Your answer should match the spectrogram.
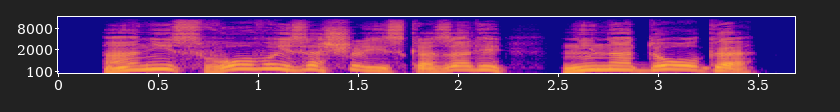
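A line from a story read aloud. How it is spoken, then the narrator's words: Babbled. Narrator (Russian): пролепетал Армен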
